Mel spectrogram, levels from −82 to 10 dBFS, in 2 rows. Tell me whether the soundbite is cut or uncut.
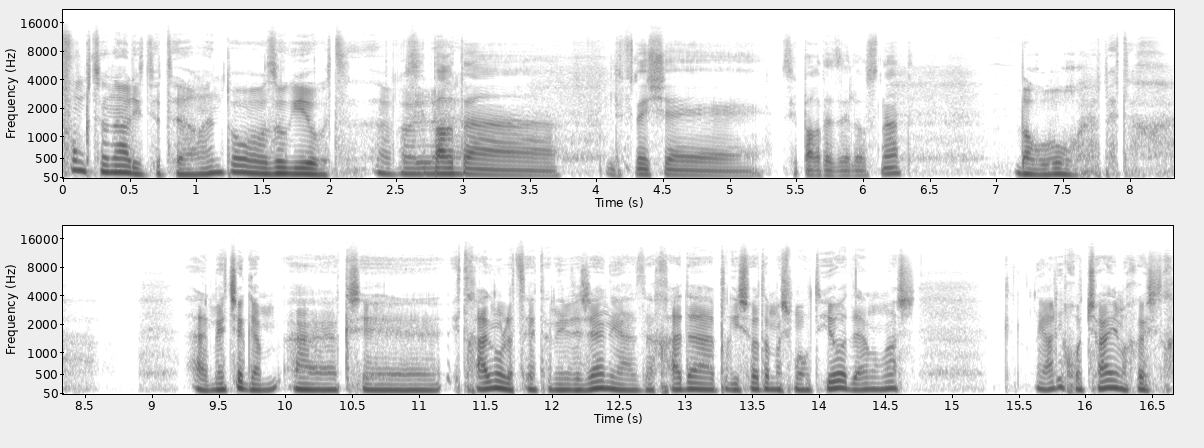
cut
